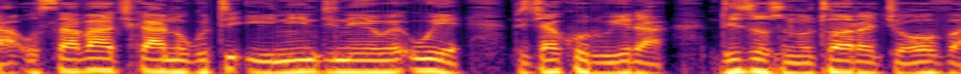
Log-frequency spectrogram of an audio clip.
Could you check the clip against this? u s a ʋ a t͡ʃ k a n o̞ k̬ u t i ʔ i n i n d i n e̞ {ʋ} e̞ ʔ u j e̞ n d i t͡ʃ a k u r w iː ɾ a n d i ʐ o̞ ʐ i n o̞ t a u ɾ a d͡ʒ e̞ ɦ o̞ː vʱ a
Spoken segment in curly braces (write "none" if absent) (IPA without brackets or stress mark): w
